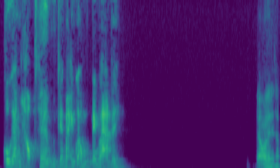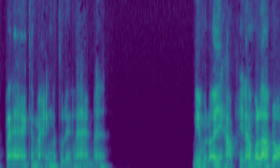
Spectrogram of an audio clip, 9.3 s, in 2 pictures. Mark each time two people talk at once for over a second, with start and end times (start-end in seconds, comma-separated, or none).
none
